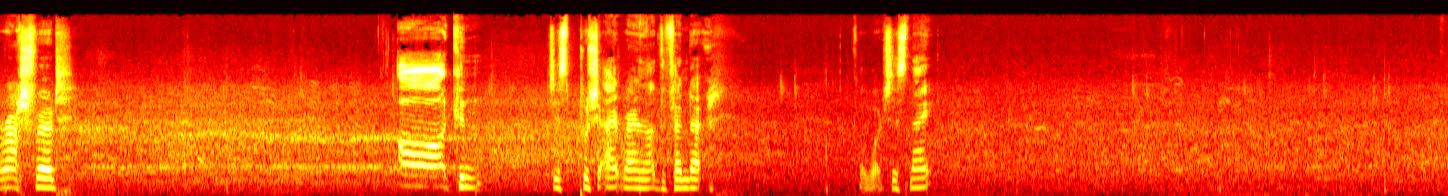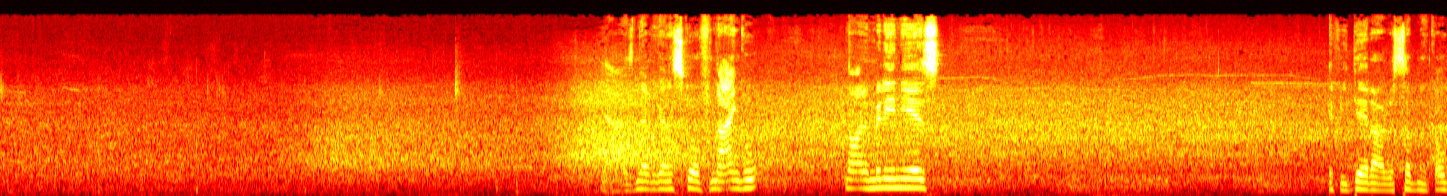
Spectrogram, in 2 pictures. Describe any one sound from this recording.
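A large stadium crowd murmurs steadily and swells into a roar.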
